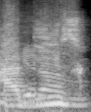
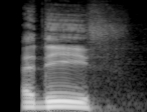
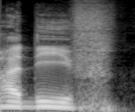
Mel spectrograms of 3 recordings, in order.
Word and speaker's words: hadith: Hadith. Hadith. It's not hadith. My bad. I just pronounce it hadith. Easier to pronounce. But I think it's hadith.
